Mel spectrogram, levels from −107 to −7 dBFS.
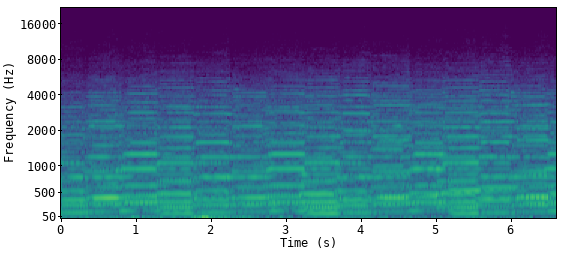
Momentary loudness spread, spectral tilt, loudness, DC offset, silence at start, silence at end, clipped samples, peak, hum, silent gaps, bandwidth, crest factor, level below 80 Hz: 4 LU; -7.5 dB/octave; -42 LUFS; under 0.1%; 0 s; 0 s; under 0.1%; -28 dBFS; none; none; 8.6 kHz; 12 dB; -60 dBFS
